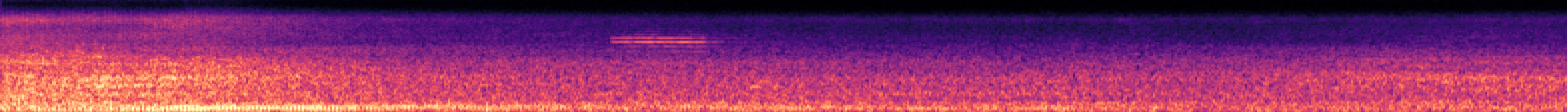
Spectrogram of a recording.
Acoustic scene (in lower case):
street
